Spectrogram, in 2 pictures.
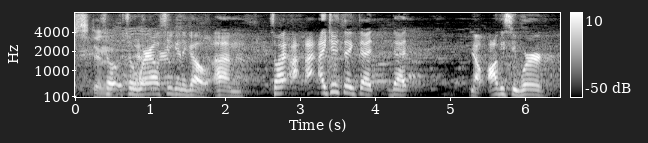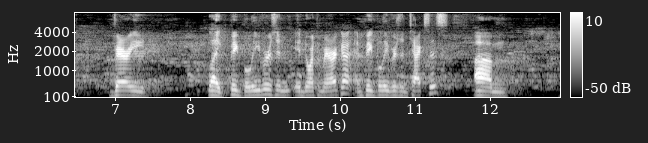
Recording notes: We apologize in advance for the echo we had during the recording.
